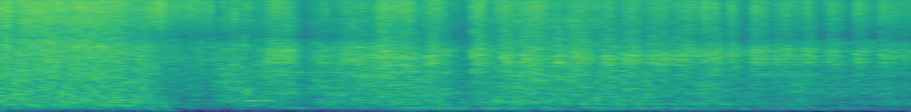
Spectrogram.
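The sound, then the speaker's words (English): A train engine derailing and crashing: a loud, continuous roaring rumble with dense grinding noise that fills the whole stretch, heavy, with no voices. “That's what Deuce planned to have happen to the whole train. A derailment”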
